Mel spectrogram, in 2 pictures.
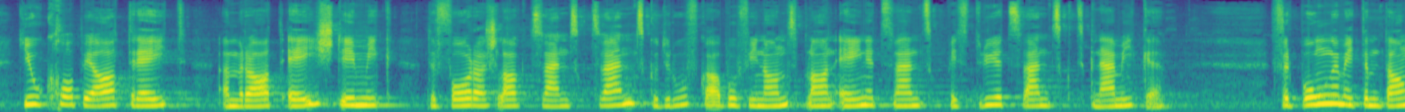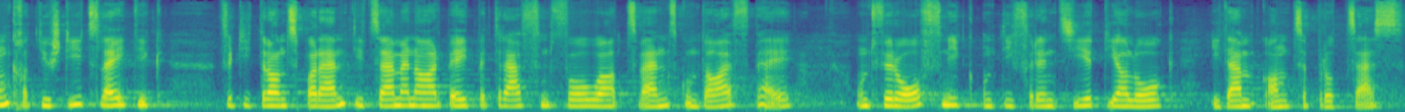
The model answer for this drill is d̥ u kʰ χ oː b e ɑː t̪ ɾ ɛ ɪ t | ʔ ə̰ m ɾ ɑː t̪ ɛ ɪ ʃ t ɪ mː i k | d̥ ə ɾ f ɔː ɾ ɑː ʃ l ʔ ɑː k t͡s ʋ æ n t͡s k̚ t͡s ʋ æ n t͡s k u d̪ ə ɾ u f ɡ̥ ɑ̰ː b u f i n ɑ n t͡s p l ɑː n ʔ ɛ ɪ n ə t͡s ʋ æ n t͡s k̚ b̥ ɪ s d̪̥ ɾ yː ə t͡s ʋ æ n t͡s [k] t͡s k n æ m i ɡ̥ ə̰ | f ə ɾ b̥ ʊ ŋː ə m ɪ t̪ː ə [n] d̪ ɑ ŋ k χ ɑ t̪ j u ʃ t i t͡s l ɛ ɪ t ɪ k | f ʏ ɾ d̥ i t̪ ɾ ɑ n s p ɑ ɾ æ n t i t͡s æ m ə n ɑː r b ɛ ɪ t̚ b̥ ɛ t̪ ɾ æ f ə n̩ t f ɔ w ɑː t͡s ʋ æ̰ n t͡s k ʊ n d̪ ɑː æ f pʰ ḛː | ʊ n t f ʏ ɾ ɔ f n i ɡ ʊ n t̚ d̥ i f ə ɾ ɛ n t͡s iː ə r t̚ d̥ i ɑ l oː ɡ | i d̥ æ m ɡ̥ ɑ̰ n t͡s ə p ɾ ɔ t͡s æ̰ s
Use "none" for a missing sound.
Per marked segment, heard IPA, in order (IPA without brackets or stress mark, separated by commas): k, m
